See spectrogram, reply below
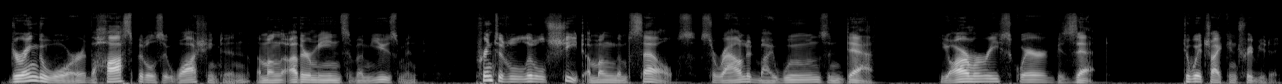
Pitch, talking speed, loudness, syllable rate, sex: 100 Hz, 145 wpm, -23 LUFS, 5.3 syllables/s, male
